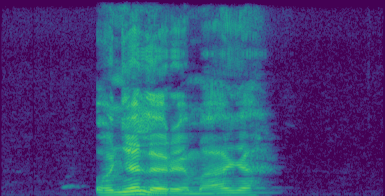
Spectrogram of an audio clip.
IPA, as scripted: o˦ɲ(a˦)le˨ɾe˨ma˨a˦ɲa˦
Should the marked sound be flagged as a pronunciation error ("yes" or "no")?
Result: yes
